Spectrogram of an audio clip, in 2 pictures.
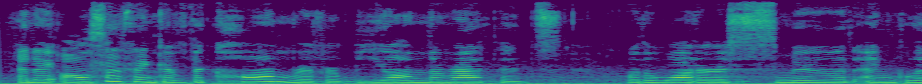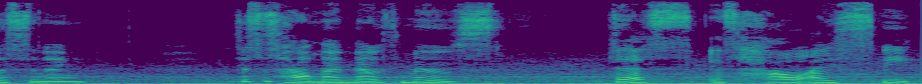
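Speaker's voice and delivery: gentle read-aloud storytelling; story narration. A narrator's reading. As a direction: read it like story time for kids. Reads picture book at story time.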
